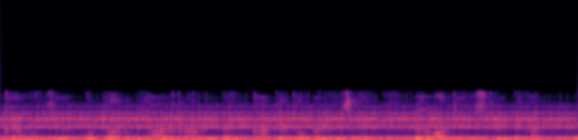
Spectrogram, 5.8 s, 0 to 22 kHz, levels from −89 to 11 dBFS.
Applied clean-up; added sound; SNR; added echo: none; Mechanisms; 0 dB; reverberation time 0.3 s.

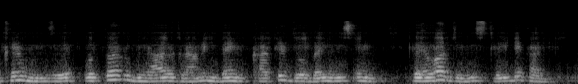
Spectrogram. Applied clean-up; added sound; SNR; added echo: neural separator model SepFormer DNS4.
